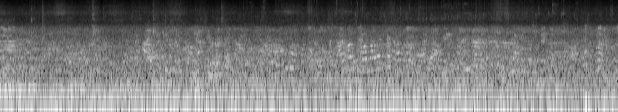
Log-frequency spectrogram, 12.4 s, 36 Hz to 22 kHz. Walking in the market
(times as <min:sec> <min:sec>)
0:00.0 0:05.2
